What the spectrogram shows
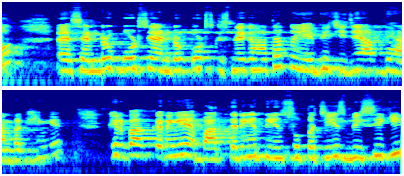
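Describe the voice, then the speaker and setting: Woman teacher, high and quick, question-and-answer drilling, reverberant room. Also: slight background noise. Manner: repeats key facts as questions and answers. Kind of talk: exam revision lesson. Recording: echoey room with long reverb.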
